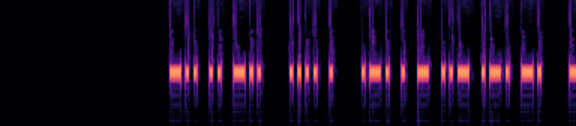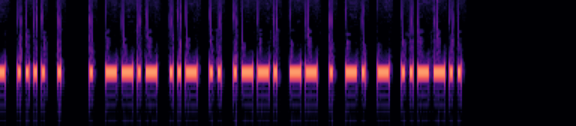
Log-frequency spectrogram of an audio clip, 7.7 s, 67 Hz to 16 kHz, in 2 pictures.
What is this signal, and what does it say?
Morse code, heard as a keyed tone, about 47 wpm, 700 Hz. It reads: DID HE RETURN THE EQUIPMENT?
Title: Sentences from Top 1000 Words - Review Part 5 - 45wpm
